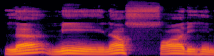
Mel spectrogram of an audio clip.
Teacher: alif lam drops and you go straight into the sad. If you recall from the last lesson, and I believe the before as well, we said that those are huruf shamsiyya.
